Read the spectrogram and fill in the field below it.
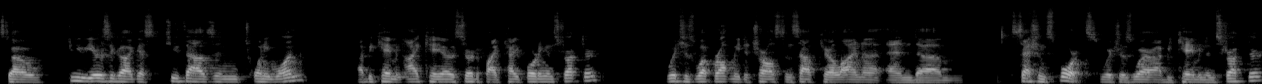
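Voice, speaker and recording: An unremarkable speaking voice from a man with an American accent, medium in pitch, at a fairly quick pace with ordinary pitch variation. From US Northeast and Netherlands. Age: 20s. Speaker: kiteboarding instructor and salesperson. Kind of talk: interview.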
